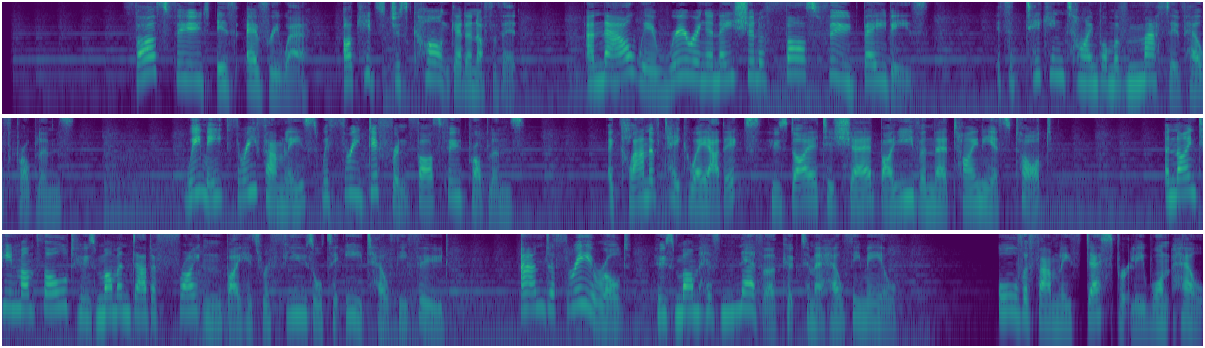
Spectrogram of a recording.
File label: english british documentaries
